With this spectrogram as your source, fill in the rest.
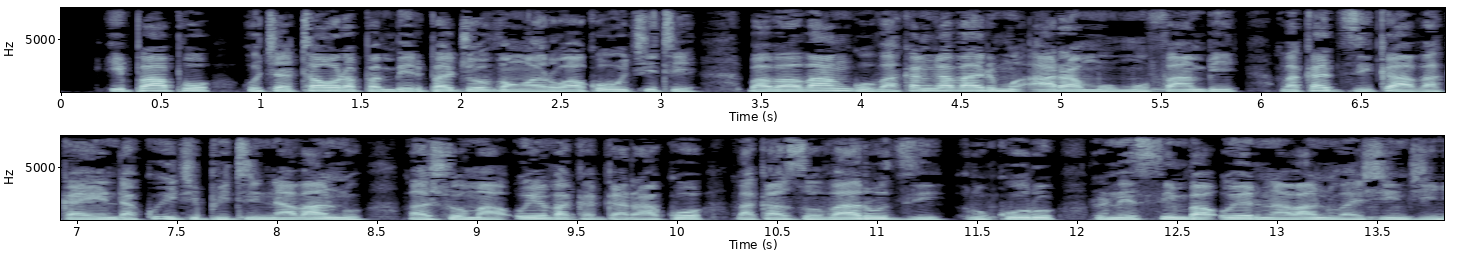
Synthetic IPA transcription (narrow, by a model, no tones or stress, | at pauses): ipapo̞ | ut͡ʃatauɾapambe̞ɾipad͡ʒe̞ɦo̞vʱamwaɾiwako̞ut͡ʃiːtiɓaɓaʋaŋɡuʋakaŋɡaʋaɾimuʔaɾamumufaːmbi | ʋakad͡zikaʋakae̞ndakuid͡ʒipitinaʋan̤uʋaʃo̞maʔuje̞ʋakaɡʱaɾako̞ʋakazo̞ʋaɾud͡zirukuɾu | rune̞simbaʔuje̞ɾinaʋan̤uʋaʒiːnd͡ʒi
